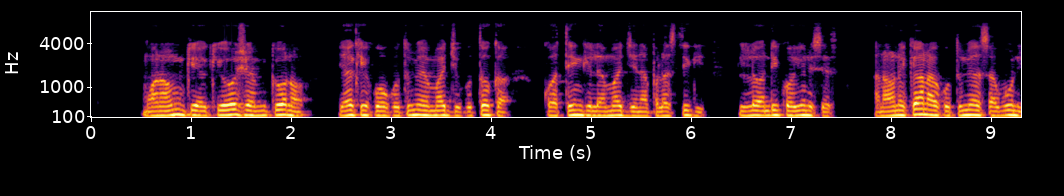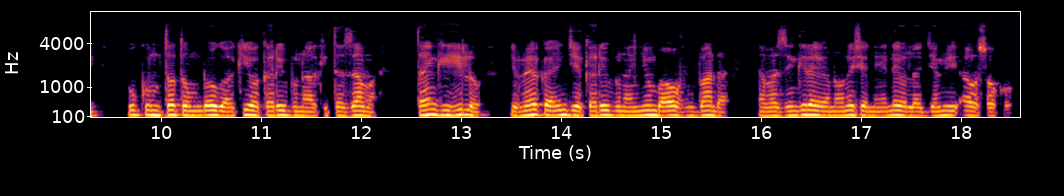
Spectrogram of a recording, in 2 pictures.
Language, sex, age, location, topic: Swahili, male, 25-35, Wajir, health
